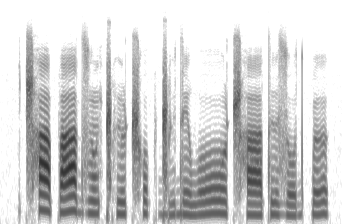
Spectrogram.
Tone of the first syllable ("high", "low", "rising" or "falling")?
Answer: falling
